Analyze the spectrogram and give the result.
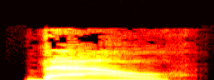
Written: bao

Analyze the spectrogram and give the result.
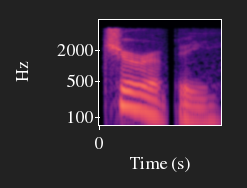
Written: chirrupy

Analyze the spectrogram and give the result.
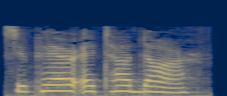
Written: Super Etendard

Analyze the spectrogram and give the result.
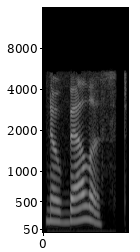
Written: Nobelist

